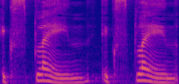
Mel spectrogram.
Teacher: И на «п» мы не добавляем при дыхании, потому что «п» идет после «с». Explain, explain будет без выдоха.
